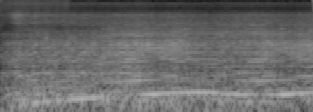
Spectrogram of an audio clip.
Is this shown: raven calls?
no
